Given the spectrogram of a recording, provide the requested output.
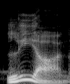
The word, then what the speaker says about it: Leon: actually not that bad his name is pronounced Leon oh okay Leon from um foreign which one was it Resident Evil four I wanna say it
